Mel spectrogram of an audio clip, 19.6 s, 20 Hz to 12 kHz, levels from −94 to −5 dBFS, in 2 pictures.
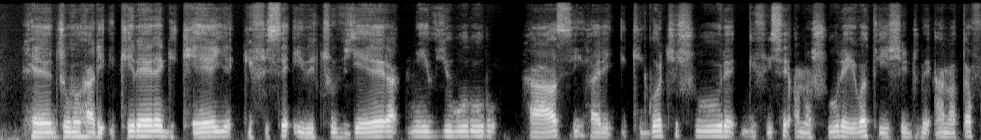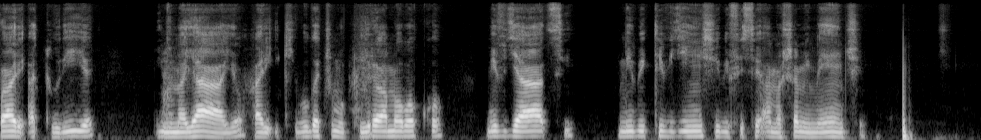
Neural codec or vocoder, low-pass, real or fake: codec, 44.1 kHz, 3.4 kbps, Pupu-Codec; 10.8 kHz; fake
